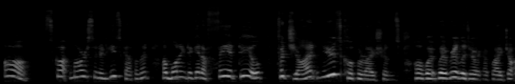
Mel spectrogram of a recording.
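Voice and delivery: loud, heaped-on sarcasm; mock the government's self-congratulation, loudly; scornful, emphatic mimicry; sarcastic mockery. Mocks the government's self-praise.

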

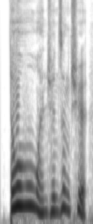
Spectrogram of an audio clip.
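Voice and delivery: high, loud and slow, driving the point home; emphatic. Real, not acted. Teacher insisting to students both are right, emphatic. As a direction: stretch it out with big emphasis.

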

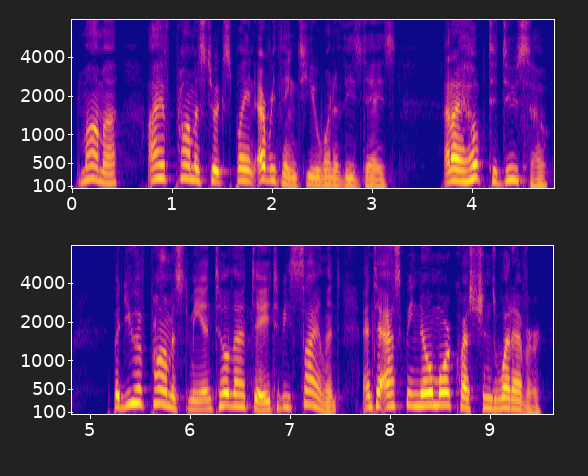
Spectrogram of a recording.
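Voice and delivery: pleading gently with her mother; young woman voice. A narrator's reading. Christine pleads with Mamma.

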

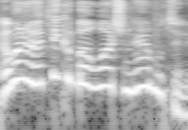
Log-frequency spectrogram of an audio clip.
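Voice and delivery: high, fast, mocking voice; mocking friend. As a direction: tease him in a silly voice. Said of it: "It's weird for you to be like".

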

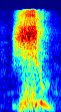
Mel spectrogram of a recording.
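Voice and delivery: loud explosive mock sneeze; a big comic sneeze sound; imitated sneeze. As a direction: blast out a fake sneeze. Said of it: "sneezed all over me like this".

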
